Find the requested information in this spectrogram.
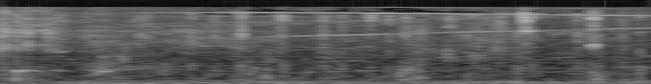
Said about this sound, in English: He's drinking water. He's testing.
